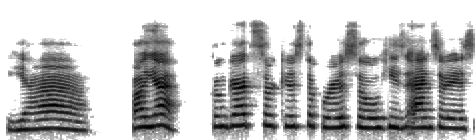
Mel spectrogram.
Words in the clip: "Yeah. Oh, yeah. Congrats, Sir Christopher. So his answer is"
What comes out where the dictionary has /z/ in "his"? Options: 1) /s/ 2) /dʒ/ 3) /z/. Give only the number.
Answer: 3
